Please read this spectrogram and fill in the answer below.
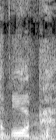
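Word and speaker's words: Обь: Yes, in Russian language sounds like Ob, but I guess you pronounce it as Ob because you guys don't have the soft sign in your alphabets. But here it's Ob, where in the end of B the soft sign, and that means you need to pronounce Ob as Ob.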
